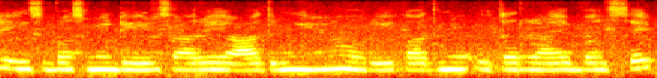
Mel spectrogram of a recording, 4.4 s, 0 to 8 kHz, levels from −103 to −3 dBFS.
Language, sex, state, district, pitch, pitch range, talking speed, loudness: Hindi, female, Uttar Pradesh, Shamli, 230 Hz, 220-235 Hz, 205 wpm, -11 LUFS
